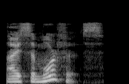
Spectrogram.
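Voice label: "isomorphous", British English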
